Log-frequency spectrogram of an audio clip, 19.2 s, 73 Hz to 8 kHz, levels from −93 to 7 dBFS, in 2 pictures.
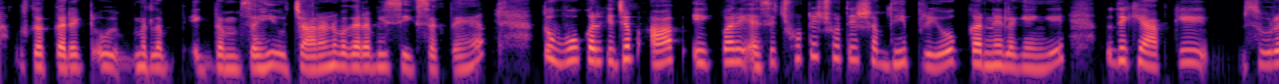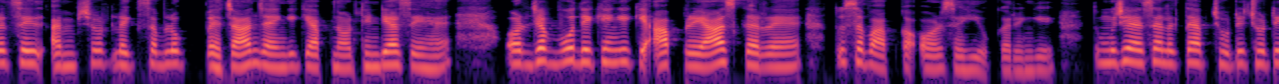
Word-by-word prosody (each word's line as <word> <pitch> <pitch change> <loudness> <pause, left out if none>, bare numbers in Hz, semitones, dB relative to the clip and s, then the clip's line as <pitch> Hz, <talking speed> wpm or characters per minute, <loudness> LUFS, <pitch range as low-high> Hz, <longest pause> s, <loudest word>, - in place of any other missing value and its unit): उसका 200 - -1
करेक्ट 190 0 +1
उ 200 - -5 0.2
मतलब 190 -2 -5 0.2
एकदम 180 0 -5
सही 180 +4 -2
उच्चारण 185 +1 +1
वगैरह 195 -2 0
भी 195 0 -8
सीख 190 -2 +6
सकते 170 -2 +4
हैं। 185 +6 -7 0.5
तो - - 0
वो 275 +1 -2
करके 265 -1 +2
जब 300 - +3
आप 270 +4 +3
एक 240 -2 -3
बार 260 0 +2
ऐसे 200 0 -1
छोटे-छोटे 310 -2 -5
शब्द 260 -6 0
ही 240 - -5
प्रयोग 210 +5 -4
करने 220 -2 +1
लगेंगे, 185 +3 -6 0.3
तो - - -11
देखिए 275 -2 +1
आपकी 240 +5 -4 0.3
सूरत 230 +2 -3
से 240 +1 +4 0.2
आई - - +3
एम 205 0 -6
श्योर 240 -1 -2
लाइक 215 -2 -3
सब 230 -2 -2
लोग 235 0 -3 0.2
पहचान 200 +2 +3
जाएँगे 200 -3 -2
कि - - -2
आप 190 - +2
नॉर्थ 185 +1 -6
इंडिया 220 +3 +2
से 205 -2 +3
हैं 180 +1 -7 0.4
और 235 -1 +1
जब 260 0 +3
वो 275 +2 +3
देखेंगे 255 0 0
कि - - +5
आप 220 +1 +4
प्रयास 210 +5 +7
कर 215 -2 +1
रहे 195 0 -2
हैं 200 +2 -5 0.3
तो - - -7
सब 250 -2 +7
आपका 180 - -1
और 175 0 -5
सहयोग 170 -3 -5
करेंगे। 160 0 -12 0.3
तो 240 - -15
मुझे 245 +3 +3
ऐसा 245 +1 +3
लगता 235 0 -3
है - - +5
आप 235 - -23
छोटे-छोटे 230 +1 -3
215 Hz, 215 wpm, -24 LUFS, 190-245 Hz, 0.5 s, प्रयास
